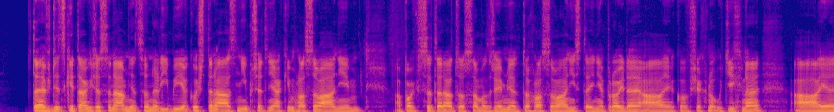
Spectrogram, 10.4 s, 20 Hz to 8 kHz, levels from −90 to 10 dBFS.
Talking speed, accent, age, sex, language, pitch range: 180 wpm, native, 20-39, male, Czech, 110-125 Hz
